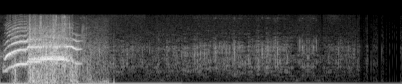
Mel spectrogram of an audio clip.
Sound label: hanger scream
